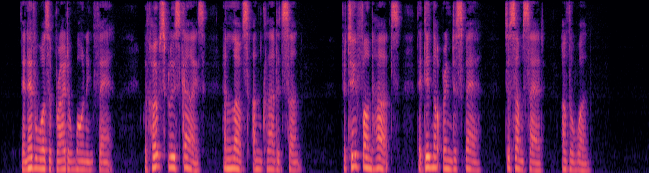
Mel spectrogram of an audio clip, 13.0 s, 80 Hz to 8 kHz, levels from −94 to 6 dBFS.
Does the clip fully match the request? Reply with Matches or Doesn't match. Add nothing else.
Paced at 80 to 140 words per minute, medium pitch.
Matches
